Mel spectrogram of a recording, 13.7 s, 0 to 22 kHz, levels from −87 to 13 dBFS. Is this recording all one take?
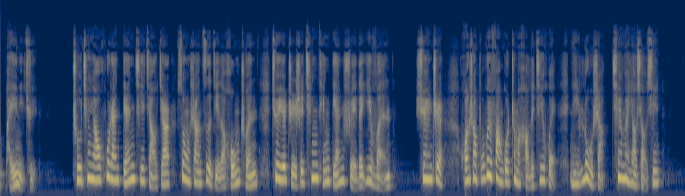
yes; 0 cuts

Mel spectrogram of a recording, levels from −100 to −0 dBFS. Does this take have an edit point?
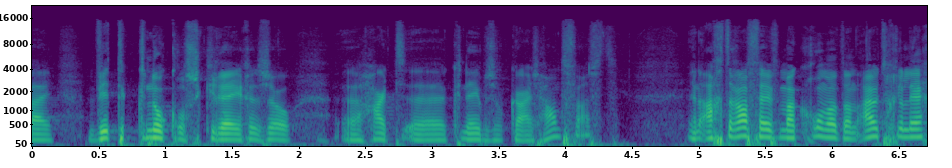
no; 0 cuts

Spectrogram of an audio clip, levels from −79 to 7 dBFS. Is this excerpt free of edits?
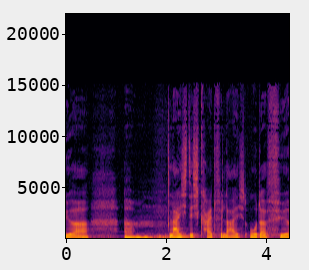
yes; 0 cuts

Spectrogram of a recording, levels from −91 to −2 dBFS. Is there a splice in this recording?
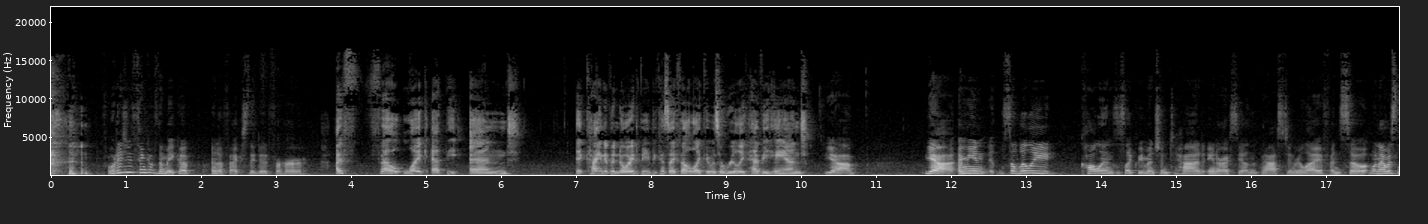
no; 0 cuts

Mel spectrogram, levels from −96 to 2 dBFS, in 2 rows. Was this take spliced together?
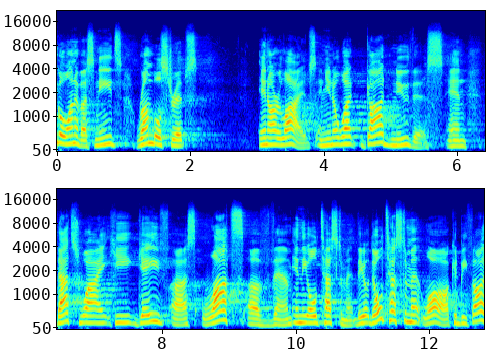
yes; 1 cut; at 9.9 s

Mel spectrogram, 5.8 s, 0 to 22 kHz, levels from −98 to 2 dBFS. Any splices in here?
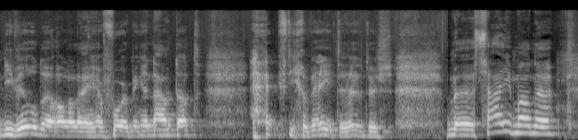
yes; 1 cut; at 4.5 s

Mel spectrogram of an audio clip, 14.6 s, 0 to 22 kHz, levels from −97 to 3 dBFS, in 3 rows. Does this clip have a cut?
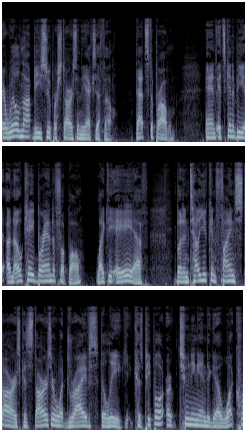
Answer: yes; 2 cuts; at 4.3 s, 11.7 s

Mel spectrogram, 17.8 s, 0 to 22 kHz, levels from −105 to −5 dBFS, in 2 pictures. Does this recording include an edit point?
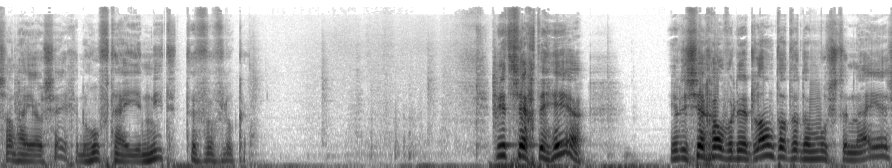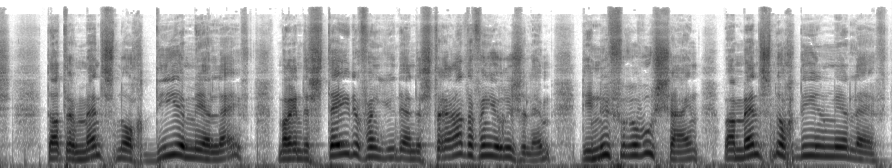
no; 0 cuts

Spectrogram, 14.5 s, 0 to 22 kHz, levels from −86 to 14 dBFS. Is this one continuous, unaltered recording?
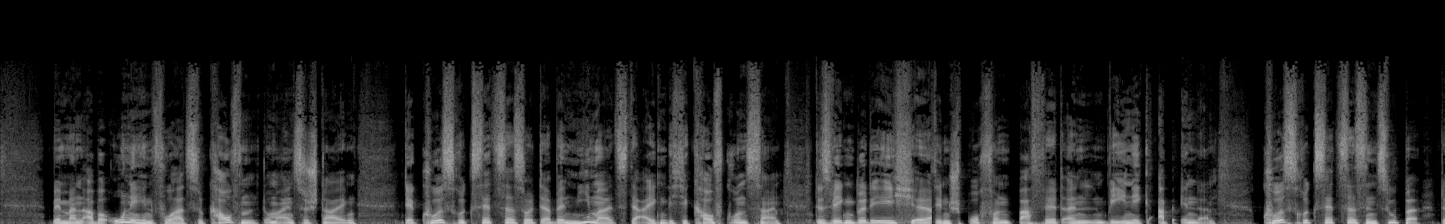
no; 2 cuts; at 2.6 s, 9.3 s

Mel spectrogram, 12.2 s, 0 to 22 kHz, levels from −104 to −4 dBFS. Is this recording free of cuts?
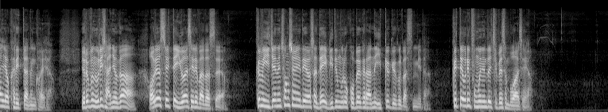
yes; 0 cuts

